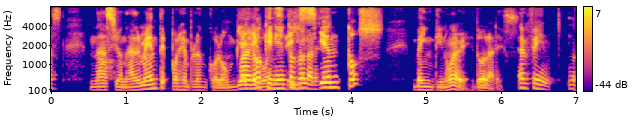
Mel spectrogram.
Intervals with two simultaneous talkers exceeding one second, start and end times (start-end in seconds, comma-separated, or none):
2.5-3.8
